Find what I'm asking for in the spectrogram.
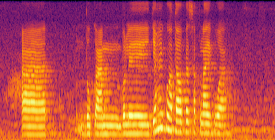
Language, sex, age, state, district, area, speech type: Santali, female, 30-45, West Bengal, Birbhum, rural, spontaneous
